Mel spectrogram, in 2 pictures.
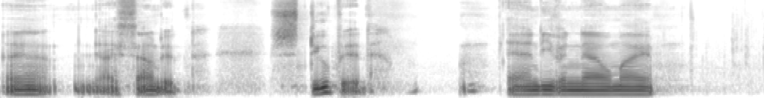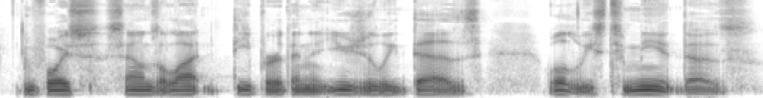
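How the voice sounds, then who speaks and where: A man with a hoarse, gravelly, low voice talks alone into his podcast mic from a home office. He drawls slowly through a rambling, self-deprecating monologue, swearing freely. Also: steady tone, warm tone. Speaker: podcast host. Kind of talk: casual solo podcast monologue.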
